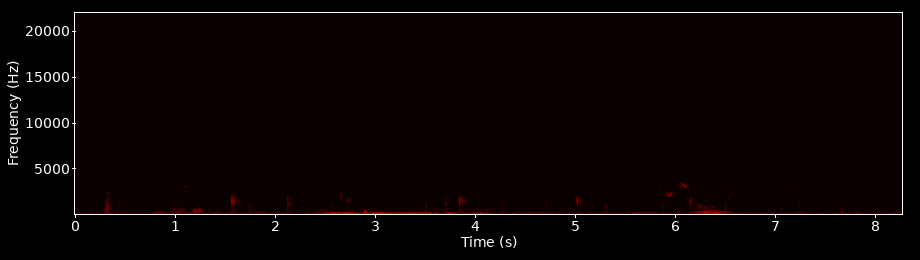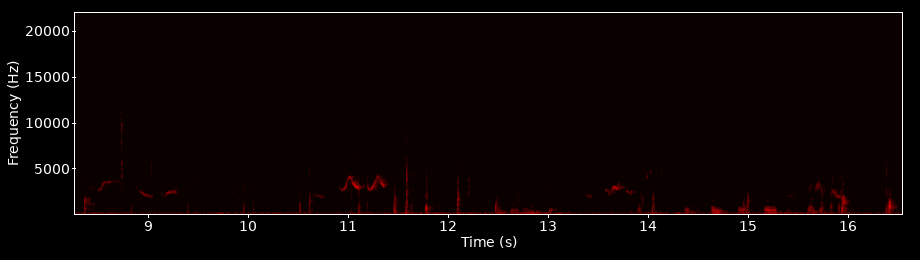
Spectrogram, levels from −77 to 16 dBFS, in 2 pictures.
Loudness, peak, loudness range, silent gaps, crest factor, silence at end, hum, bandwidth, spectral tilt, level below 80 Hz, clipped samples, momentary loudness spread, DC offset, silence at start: -62 LUFS; -34 dBFS; 6 LU; none; 24 dB; 0 s; none; 16 kHz; -4.5 dB/octave; -62 dBFS; under 0.1%; 12 LU; under 0.1%; 0 s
